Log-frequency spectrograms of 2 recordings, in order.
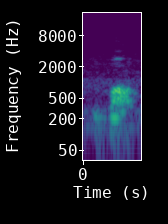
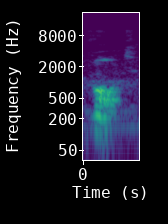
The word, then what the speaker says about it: Wolt: In 2022, they did the same for Wolt, or Volt, might be how you pronounce that because it's Finnish, for $8 billion.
